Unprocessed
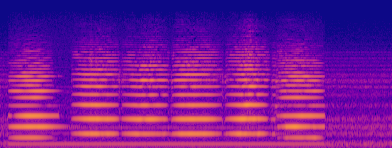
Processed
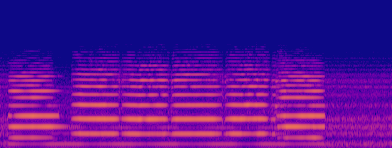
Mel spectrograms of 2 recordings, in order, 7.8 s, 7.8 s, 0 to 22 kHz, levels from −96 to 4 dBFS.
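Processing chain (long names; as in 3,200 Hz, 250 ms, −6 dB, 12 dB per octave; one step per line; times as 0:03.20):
low-pass filter 1,700 Hz 12 dB per octave
low-shelf EQ 400 Hz −7 dB
brickwall limiter −26 dBFS, peak gain reduction 11.5 dB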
